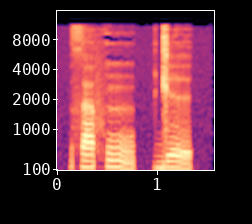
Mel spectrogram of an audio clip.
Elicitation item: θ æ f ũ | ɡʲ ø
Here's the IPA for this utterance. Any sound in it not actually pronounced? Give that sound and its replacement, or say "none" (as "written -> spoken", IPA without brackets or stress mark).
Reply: ø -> e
